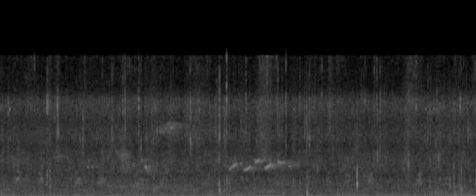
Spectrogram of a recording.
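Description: Rainy outdoor ambience: a steady hiss over a low rumble, with scattered drips and ticks. A bird gives a few short, high chirps about two seconds in.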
